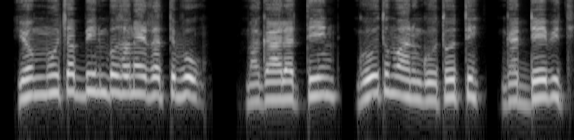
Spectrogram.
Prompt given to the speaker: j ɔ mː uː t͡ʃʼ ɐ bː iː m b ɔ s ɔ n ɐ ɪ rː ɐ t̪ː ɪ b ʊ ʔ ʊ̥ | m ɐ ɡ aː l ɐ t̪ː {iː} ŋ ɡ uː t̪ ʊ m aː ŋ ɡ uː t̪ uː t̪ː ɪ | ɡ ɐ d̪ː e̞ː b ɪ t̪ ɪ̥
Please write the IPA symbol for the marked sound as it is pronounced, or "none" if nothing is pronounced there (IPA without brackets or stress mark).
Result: iː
